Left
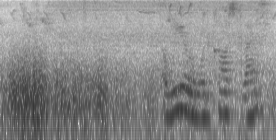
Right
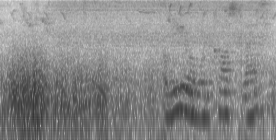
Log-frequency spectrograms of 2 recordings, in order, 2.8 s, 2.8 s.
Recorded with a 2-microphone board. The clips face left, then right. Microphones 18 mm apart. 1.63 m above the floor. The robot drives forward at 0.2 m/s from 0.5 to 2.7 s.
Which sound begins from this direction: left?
A woman speaking, at 1.6 s.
